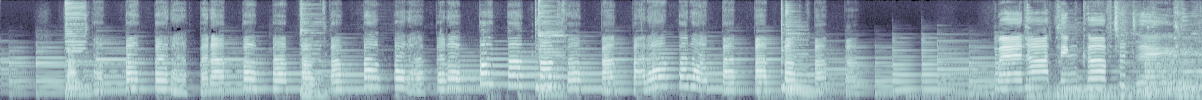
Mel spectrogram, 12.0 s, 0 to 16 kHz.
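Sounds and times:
held low piano chord: 0:00.0 - 0:02.2, 0:06.9 - 0:12.0
piano run of notes: 0:00.0 - 0:12.0.

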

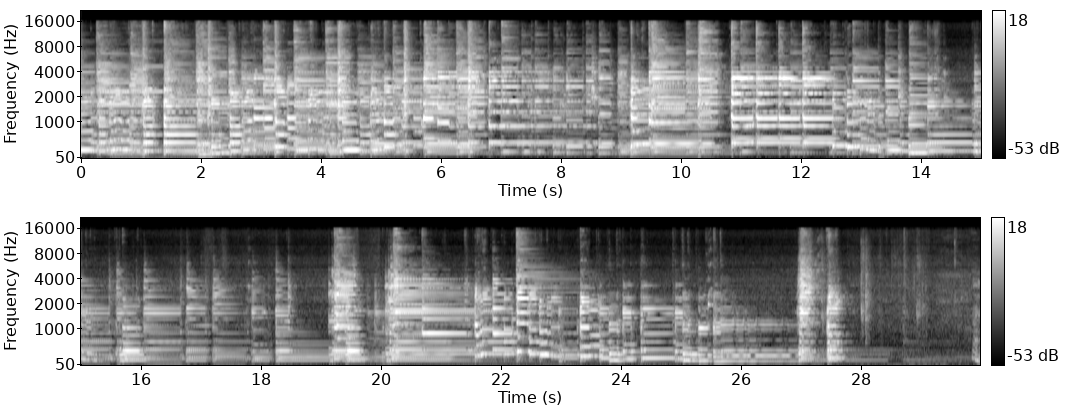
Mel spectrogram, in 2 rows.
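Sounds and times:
blues guitars playing: 0:00.0 - 0:29.9.

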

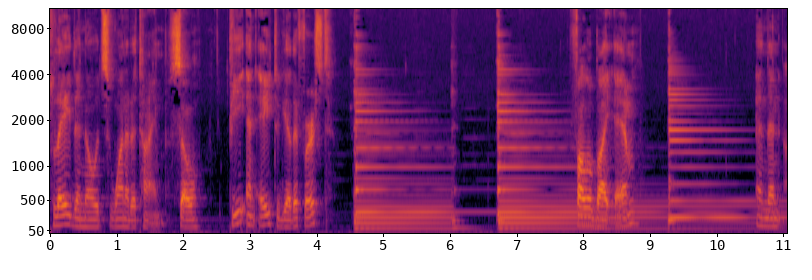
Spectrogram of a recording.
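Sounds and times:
classical guitar plucked notes: 0:04.5 - 0:11.0.

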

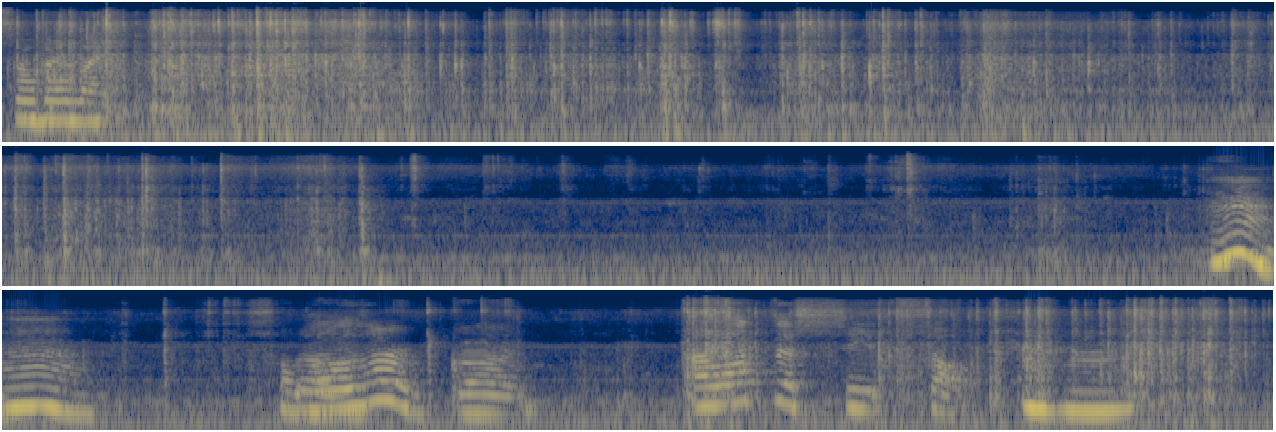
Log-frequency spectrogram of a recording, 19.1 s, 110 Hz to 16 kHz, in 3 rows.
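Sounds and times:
plastic snack bag crinkling: 0:00.0 - 0:09.9, 0:10.8 - 0:12.4, 0:16.1 - 0:19.0.

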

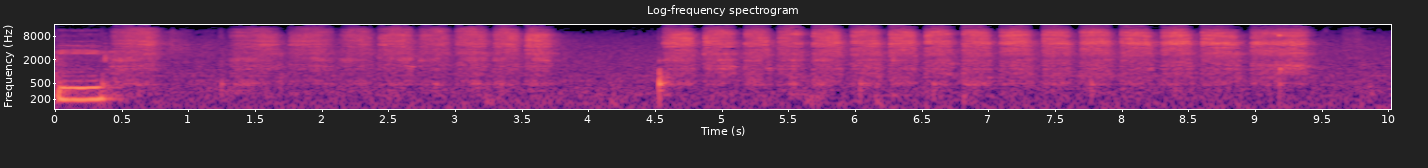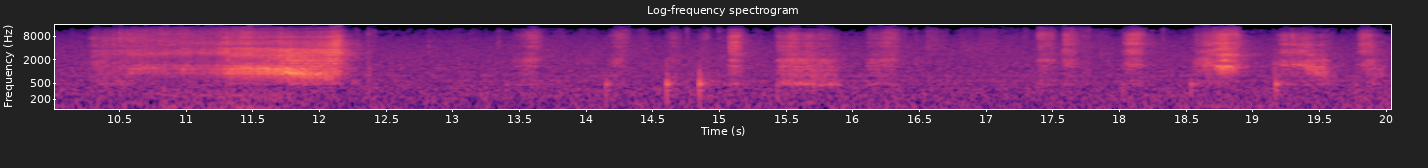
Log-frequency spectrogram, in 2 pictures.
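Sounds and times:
marker scribbling on paper: 0:00.4 - 0:03.8, 0:04.6 - 0:09.4, 0:13.5 - 0:16.4, 0:17.4 - 0:20.0.

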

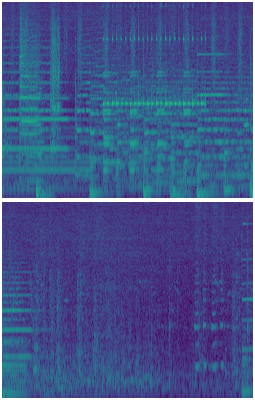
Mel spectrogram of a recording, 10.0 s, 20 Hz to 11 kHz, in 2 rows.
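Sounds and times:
musical notes: 0:01.4 - 0:05.7
small locomotive rattling on track: 0:02.0 - 0:10.0.

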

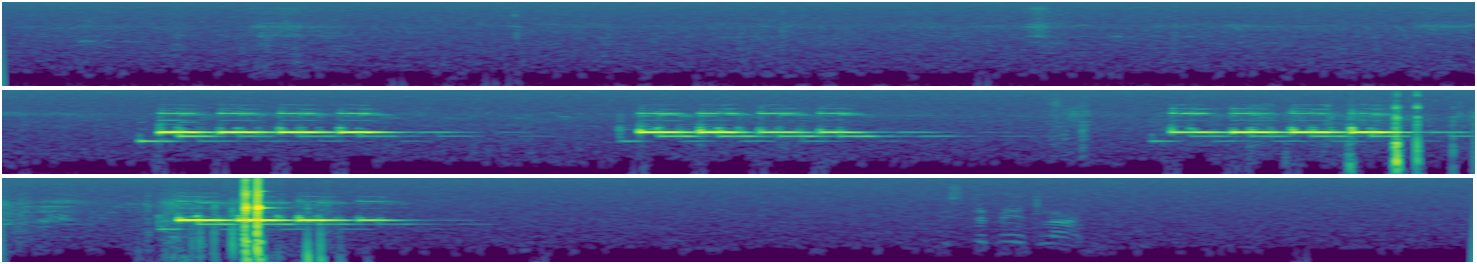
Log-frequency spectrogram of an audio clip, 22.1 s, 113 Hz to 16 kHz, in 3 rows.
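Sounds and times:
mobile phone ringtone: 0:08.1 - 0:09.8, 0:10.5 - 0:12.2, 0:13.1 - 0:14.9, 0:15.5 - 0:17.1.

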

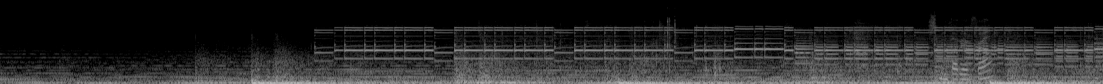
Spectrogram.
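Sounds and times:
dramatic music with low boom: 0:00.0 - 0:11.0
mobile phone ringtone beeping: 0:03.2 - 0:11.0.

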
